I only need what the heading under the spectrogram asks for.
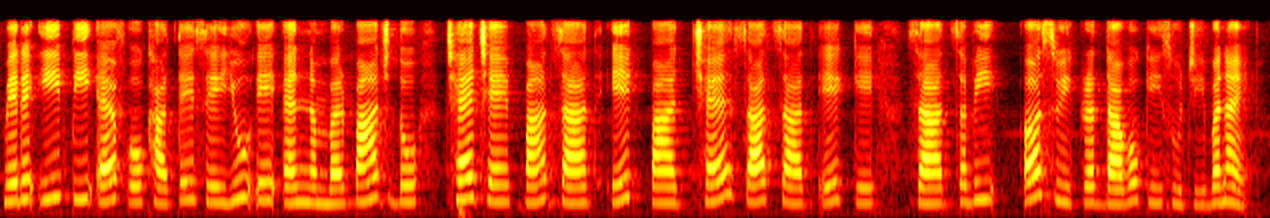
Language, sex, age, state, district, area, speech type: Hindi, female, 30-45, Rajasthan, Jaipur, urban, read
